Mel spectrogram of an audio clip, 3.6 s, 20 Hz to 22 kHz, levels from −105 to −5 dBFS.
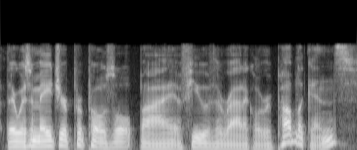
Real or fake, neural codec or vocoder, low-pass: real; none; 7.2 kHz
